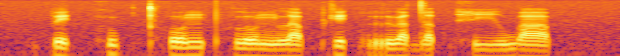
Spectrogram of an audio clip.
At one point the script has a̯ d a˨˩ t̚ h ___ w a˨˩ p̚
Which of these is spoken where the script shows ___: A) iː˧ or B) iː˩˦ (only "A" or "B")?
B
